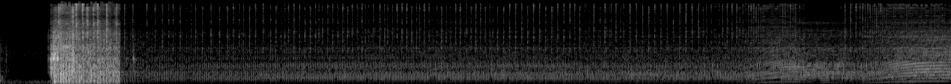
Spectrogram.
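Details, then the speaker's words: Weed Eater TE400 two-stroke string trimmer after new primer bulb, fuel lines, tank clean and spark plug clean; loud pull-start burst then quiet, even rapid buzzing idle with steady pulses, no misses, running fine. "Mongo do like Mongo do, let her run out back for a good half hour. Had a good running little machine, pretty neat too."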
